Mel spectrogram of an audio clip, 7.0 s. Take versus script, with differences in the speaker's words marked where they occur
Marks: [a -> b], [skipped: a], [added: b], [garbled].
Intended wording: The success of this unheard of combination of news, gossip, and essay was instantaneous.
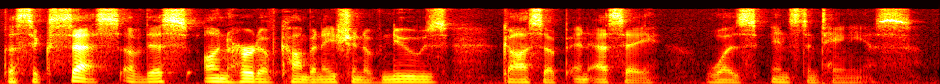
The success of this unheard of combination of news, gossip, and essay was instantaneous.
